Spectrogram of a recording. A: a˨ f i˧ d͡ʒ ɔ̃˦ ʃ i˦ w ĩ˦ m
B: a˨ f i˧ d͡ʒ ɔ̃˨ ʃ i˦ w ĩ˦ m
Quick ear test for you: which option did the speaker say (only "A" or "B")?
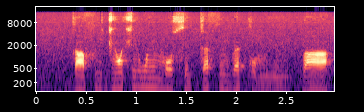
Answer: A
